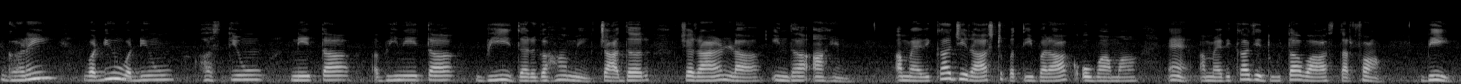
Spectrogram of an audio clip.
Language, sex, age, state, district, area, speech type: Sindhi, female, 30-45, Rajasthan, Ajmer, urban, spontaneous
